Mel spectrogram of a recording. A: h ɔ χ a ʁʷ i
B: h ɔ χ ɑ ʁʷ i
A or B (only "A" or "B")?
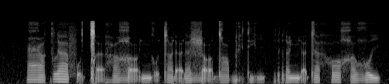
B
